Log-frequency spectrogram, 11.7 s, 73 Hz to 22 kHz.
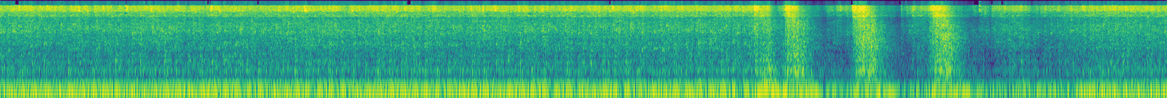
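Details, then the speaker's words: Dirt-track car V8 run up after cranking for oil pressure: loud, deep idle with throttle blips that are heavy and slow to pick up, and fire seen from one side. The owner suspects the timing isn't right; the cause is unconfirmed. "Gosh, that's loud. It sounds like that the timing ain't right. Sounds like it's sluggish. It ain't free."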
